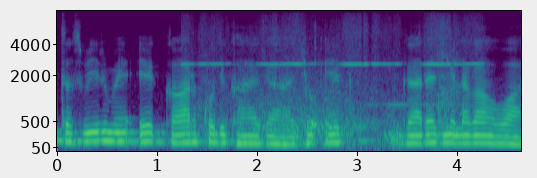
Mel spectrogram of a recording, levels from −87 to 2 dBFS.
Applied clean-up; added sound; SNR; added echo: none; Train; 13 dB; none.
